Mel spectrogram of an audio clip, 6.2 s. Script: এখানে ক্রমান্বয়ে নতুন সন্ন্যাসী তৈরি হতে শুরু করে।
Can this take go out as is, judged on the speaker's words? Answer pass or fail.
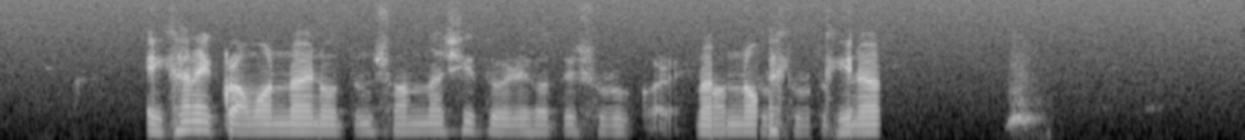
fail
